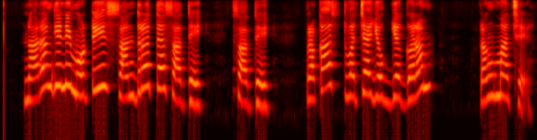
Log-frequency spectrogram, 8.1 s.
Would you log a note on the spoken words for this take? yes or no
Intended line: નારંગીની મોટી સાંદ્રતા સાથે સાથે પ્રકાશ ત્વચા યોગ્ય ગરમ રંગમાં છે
no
